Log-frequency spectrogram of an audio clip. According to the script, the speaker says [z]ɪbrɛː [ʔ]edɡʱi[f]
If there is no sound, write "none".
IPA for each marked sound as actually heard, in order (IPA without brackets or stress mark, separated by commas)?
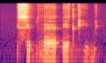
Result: s, ʔ, b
